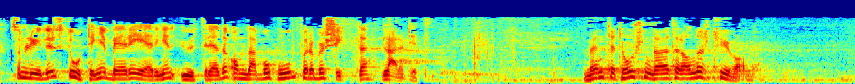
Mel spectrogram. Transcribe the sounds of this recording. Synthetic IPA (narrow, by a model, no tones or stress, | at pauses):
sɔmlyːd̪əɾst̪uːʈɪŋəbeːɾɛjeːɾɪŋənʉːt̪ʰɾeːd̪əʔɔmd̪ɛæːɾbəhuːʋfɔɾoːbəʂʏt̪ːəlæ̰ːɾəʈʰɪt̪ʰln̩ | mɛnt̪ʰət̪ʰuːʂɳ̩d̪ɑːɛt̪əɾɑnd̪əʂt̪ʰyːʋɑ̰n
